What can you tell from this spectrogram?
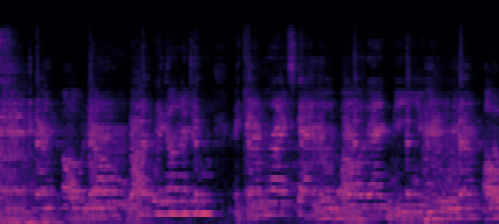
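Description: A recorded song played over loudspeakers: a male voice singing over a steady beat.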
